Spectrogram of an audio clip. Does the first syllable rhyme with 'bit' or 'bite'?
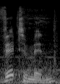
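bit. The first syllable has a short vowel. The speaker calls it wrong. "you don't say vitamin"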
